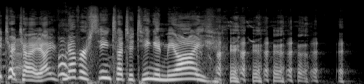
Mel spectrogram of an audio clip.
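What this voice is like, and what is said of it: Jamaican accent drifting toward Irish. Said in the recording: “every time I try to do a Jamaican accent, it always turns Irish”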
